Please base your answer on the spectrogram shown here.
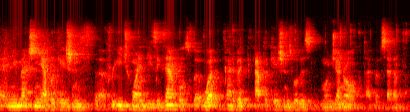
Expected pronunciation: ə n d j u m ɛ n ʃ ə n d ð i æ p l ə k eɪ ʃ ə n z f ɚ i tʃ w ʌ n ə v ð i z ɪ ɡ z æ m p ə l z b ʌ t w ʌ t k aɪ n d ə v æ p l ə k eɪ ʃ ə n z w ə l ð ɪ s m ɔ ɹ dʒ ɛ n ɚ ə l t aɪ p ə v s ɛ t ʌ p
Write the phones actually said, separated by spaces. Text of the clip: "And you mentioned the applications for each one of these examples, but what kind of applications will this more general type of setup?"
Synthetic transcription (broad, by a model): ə n j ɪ m ɛ n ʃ n ð i æ p l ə k eɪ ʃ n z f ɚ i tʃ w ʌ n ə v ð i z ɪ ɡ z æ m p l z b ʌ t w ʌ t k aɪ n d ə v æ p l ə k eɪ ʃ n z w ə l ð ɪ s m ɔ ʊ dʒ ɛ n ɚ l t aɪ p ə v s ɛ t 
